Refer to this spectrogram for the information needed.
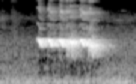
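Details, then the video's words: Yellow-vented bulbul (trocok) singing: a short bubbly phrase of slurred notes lasting about a second, bright and fairly high, over a quiet background. "Kicauan burung trocok"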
